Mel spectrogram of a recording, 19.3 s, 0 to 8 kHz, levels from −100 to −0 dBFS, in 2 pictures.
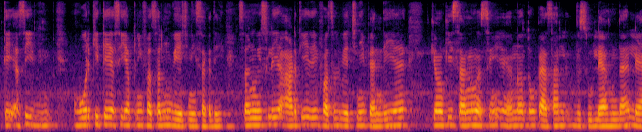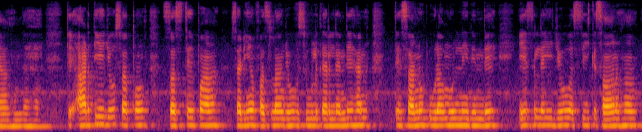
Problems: background sounds at intervals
